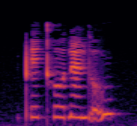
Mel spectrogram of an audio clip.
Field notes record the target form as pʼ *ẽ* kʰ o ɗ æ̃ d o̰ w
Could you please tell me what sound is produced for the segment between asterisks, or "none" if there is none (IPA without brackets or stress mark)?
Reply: e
